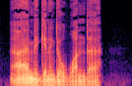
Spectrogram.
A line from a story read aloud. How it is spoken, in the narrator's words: said Eustace gloomily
